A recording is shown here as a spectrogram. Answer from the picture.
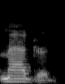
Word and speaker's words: Madrid: Only the locals call it Madrid.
